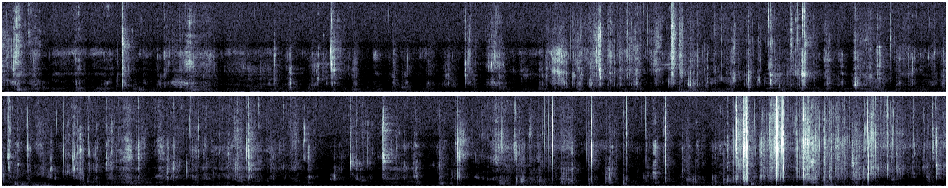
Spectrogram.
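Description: Close-miked chewing of mutton tripe (botti) curry and puri: a steady run of small wet mouth clicks and smacks, busiest and loudest near the end.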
